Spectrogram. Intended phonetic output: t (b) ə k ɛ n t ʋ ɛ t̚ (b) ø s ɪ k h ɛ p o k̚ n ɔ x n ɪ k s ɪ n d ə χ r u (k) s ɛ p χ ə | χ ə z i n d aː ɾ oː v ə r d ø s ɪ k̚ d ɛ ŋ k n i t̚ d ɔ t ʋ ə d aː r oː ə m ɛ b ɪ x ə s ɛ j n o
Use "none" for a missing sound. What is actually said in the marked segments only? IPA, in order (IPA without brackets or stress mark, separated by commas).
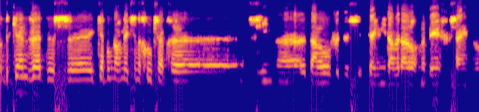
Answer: b, d, p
